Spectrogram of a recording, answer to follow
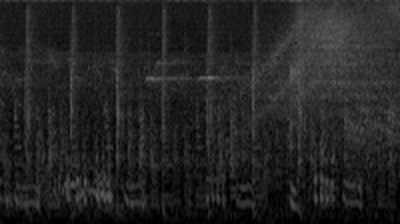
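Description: Pigeons cooing in repeated low, wavering calls. Near the end a rising whoosh begins.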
